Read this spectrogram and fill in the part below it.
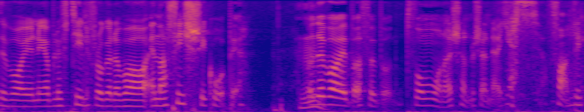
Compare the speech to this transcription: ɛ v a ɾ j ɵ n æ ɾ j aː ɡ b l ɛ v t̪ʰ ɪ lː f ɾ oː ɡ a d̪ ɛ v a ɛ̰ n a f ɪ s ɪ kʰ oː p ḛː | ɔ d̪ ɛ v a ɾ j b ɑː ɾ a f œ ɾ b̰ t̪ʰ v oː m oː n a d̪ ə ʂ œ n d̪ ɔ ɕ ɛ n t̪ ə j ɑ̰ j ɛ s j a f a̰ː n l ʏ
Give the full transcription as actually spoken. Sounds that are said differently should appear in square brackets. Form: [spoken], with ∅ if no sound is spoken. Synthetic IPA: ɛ v a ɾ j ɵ n æ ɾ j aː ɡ b l ɛ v t̪ʰ ɪ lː f ɾ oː ɡ a d̪ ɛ v a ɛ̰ n a f ɪ [ʂ] ɪ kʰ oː p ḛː | ɔ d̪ ɛ v a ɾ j b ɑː ɾ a f œ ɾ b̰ t̪ʰ v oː m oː n a d̪ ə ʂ [ɛ] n d̪ ɔ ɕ ɛ n [d̪] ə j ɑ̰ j ɛ s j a f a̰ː n l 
